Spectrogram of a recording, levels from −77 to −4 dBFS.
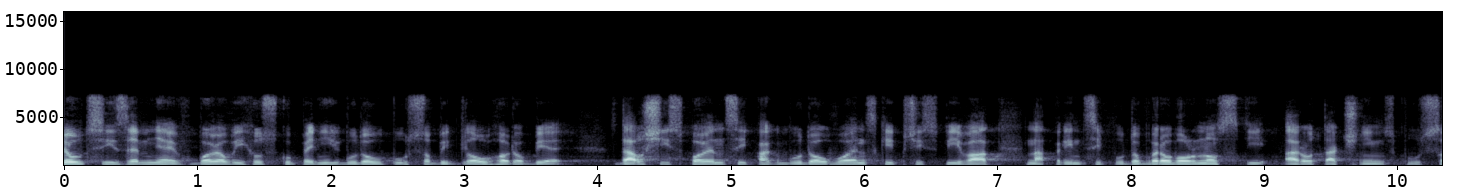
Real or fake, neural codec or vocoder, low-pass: fake; codec, 16 kHz, 0.8 kbps, ZipCodec; 7.2 kHz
